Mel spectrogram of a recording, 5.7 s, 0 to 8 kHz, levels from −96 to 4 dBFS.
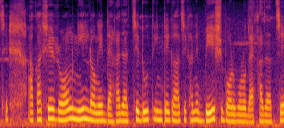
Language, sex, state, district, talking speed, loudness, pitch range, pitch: Bengali, female, West Bengal, Purulia, 170 wpm, -13 LUFS, 175-205 Hz, 190 Hz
